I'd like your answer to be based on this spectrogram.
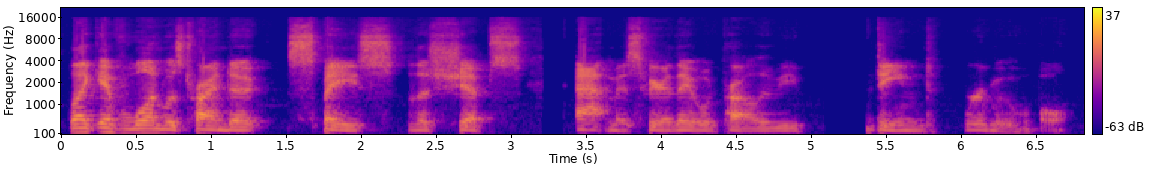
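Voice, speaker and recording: A man's voice: low voice, fairly even intonation, measured pace, bright, forceful tone. A man chatting casually as a player in a tabletop role-playing game, wry, joking and full of questions.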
